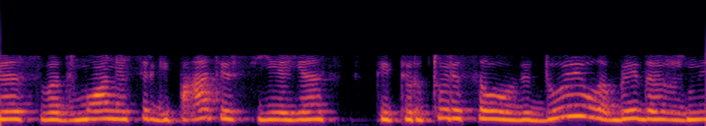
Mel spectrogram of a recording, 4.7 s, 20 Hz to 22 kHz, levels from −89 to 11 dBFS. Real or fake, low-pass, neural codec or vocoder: real; 3.6 kHz; none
